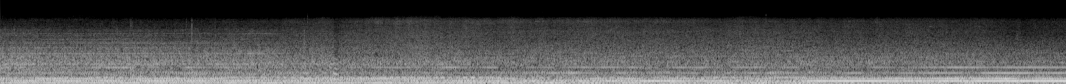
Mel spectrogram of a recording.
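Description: Heavy diesel engine running at a steady speed, its even hum unbroken.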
